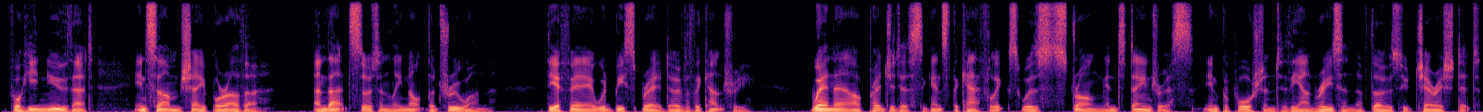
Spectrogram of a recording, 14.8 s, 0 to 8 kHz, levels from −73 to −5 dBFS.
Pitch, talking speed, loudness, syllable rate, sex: 95 Hz, 180 wpm, -22 LUFS, 5.3 syllables/s, male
